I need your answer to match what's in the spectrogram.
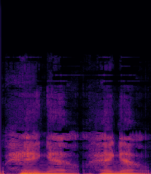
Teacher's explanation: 不要顶舌尖。OK，这是一个后鼻音的连读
